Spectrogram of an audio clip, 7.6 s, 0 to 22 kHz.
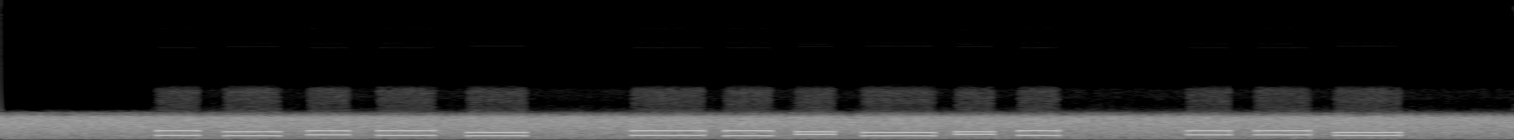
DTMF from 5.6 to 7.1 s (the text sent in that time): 994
